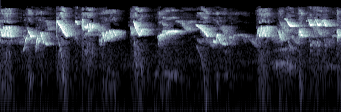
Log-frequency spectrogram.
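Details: Canary singing Blackthroat-like roll variations for training other songbirds; short bursts of high twittering and downslurred whistles come in clusters separated by brief pauses.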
